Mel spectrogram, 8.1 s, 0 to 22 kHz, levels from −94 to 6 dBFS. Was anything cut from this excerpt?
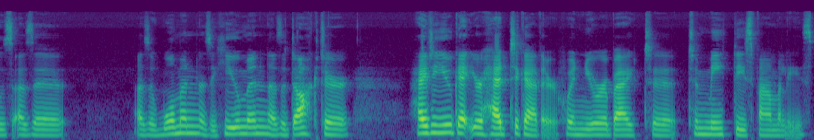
no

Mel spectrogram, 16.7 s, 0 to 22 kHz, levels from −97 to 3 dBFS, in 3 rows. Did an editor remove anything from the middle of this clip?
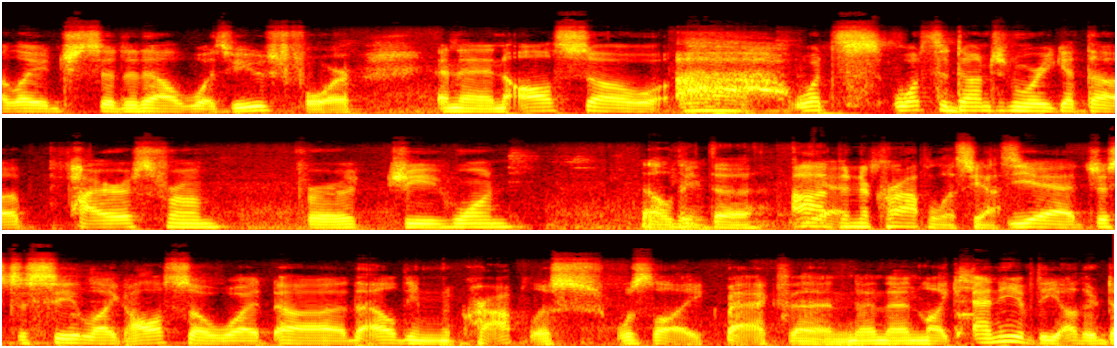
yes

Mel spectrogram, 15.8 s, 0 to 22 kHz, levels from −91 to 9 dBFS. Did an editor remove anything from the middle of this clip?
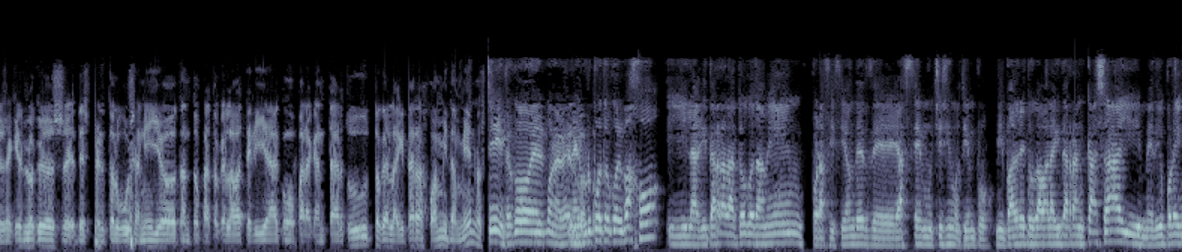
yes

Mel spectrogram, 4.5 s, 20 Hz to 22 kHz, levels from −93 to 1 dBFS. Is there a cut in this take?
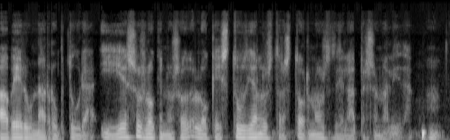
no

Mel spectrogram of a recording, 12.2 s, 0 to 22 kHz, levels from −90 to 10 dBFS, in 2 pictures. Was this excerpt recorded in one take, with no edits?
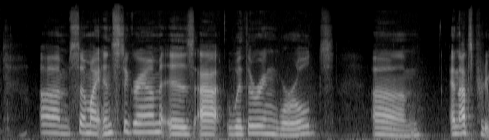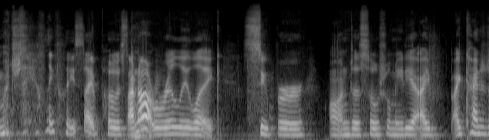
yes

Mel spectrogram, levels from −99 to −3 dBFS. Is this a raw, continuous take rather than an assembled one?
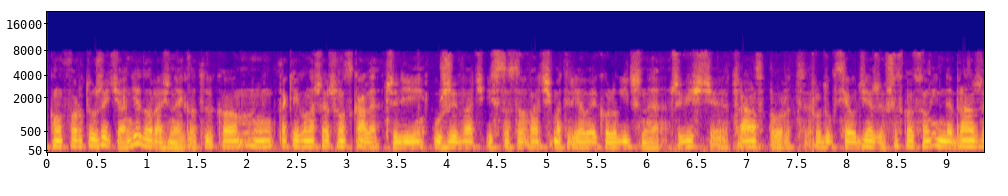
yes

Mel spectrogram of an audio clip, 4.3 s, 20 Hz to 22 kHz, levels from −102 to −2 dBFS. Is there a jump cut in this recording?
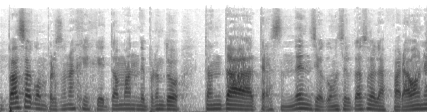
no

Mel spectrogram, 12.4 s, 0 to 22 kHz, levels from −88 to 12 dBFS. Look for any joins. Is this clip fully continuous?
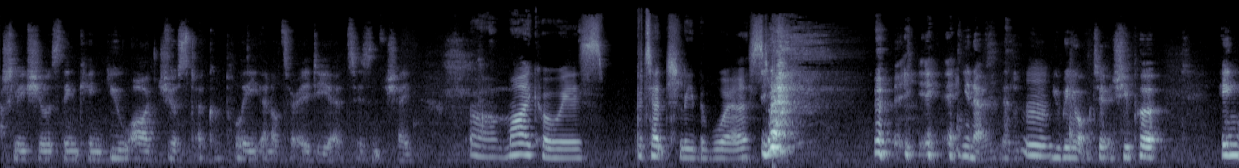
no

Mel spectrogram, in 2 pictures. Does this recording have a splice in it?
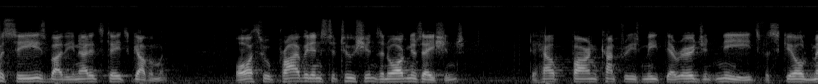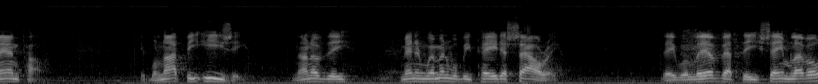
yes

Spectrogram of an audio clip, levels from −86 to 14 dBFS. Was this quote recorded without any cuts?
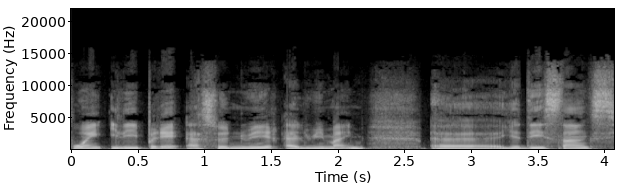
no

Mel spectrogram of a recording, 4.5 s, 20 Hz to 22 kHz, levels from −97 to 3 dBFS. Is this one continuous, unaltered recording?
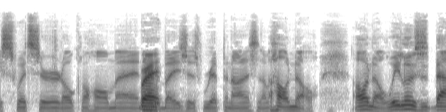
no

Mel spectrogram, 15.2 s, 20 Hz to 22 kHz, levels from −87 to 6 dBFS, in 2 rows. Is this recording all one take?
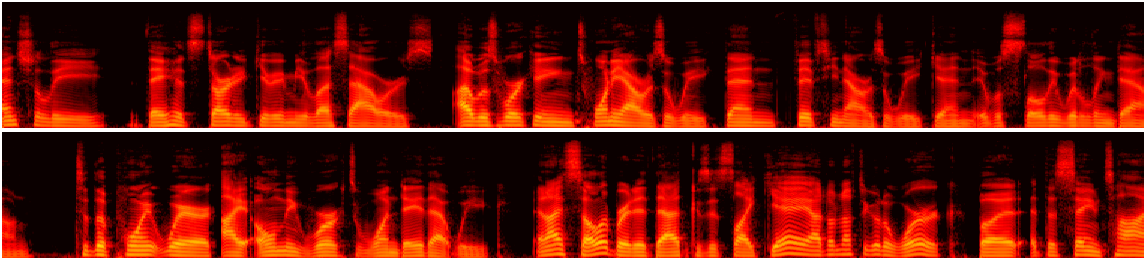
no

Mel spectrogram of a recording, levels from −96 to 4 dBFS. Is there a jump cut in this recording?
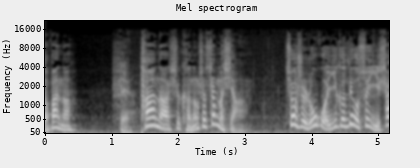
yes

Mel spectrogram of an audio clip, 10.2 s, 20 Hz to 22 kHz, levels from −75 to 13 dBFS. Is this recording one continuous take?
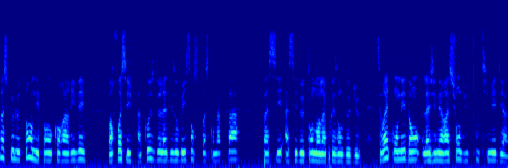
no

